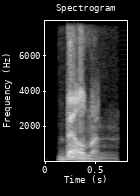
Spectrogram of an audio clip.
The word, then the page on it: bellman: British English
